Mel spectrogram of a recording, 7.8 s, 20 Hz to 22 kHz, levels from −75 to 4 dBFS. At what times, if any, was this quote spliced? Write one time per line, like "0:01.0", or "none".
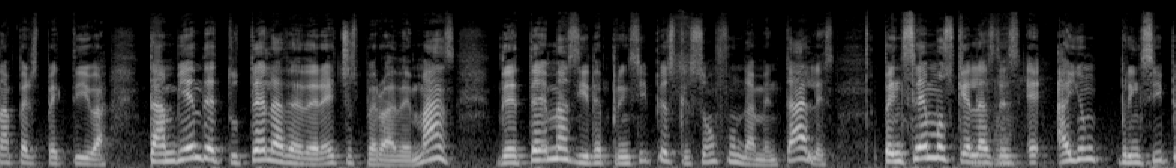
none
